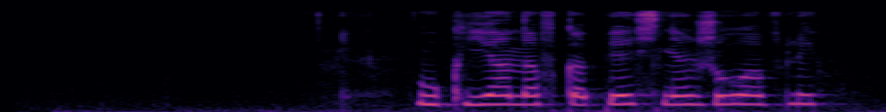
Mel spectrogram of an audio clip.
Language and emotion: Russian, neutral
